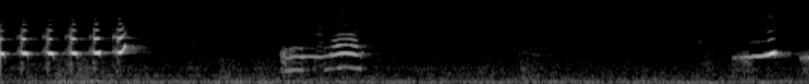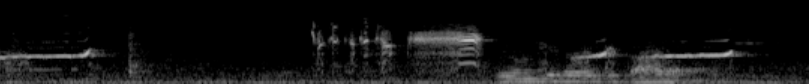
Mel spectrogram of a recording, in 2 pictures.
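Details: A talking bird opens with a quick string of clipped notes, then produces scattered whistles, a breathy noisy burst and lower throaty speech-like sounds toward the end.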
